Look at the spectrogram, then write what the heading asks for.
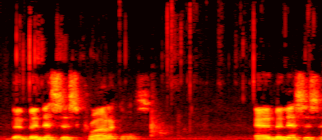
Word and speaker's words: Minisis: And Minisis is spelled M-I-N-I-S-I-S, like man ISIS.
